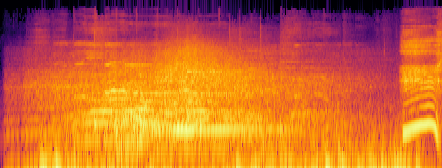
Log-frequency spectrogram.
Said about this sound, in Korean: 자, 말씀드리는 순간 옆에 차가 지나가는군요. 음악 소리 들립니다. 무슨 노래 듣고 있을까요?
